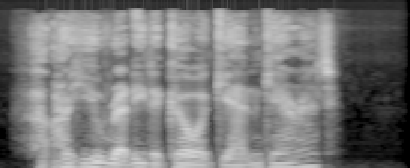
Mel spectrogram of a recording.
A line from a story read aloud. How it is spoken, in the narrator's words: She said sleepily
